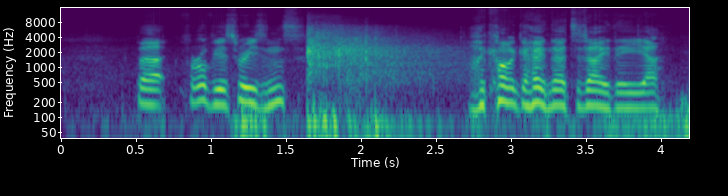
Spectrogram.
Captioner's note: rifle shot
